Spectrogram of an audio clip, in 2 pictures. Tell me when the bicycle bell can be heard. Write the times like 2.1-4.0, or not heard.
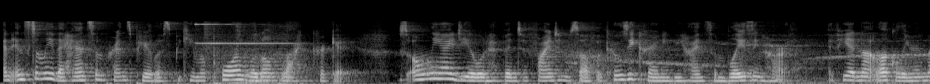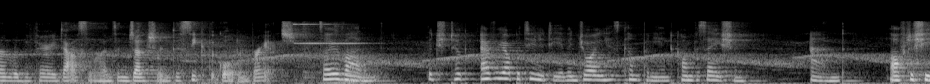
1.9-3.0, 12.2-12.9.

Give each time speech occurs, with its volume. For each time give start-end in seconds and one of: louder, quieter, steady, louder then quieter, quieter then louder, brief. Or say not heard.
0.0-18.5 steady.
